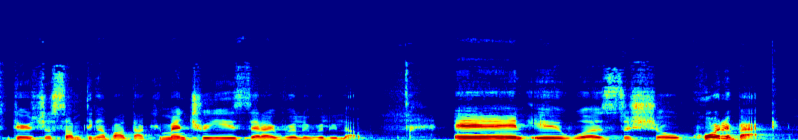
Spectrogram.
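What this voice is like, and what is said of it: Spanish accent in English. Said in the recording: “Yes, I say it wrong. I've tried to say it the right way. It is my Spanish accent.”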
